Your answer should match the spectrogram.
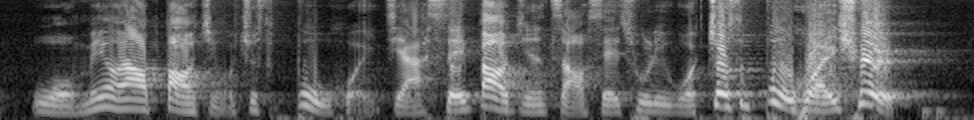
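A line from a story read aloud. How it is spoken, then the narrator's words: Loud. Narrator (Chinese): 大声回答他们说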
